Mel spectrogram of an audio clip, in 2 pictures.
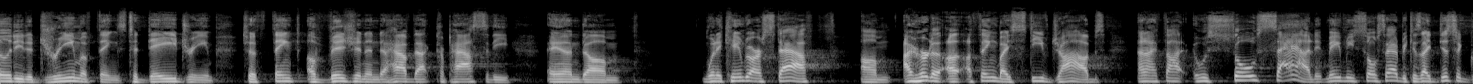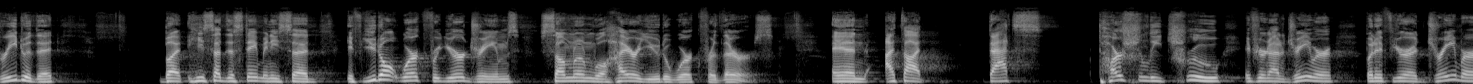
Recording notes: one of our breakout sessions from River Valley Conference 2023!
